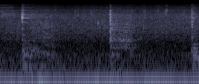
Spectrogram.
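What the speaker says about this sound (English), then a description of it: "And we need to stir that pasta." A spoon stirs crawfish pasta in a sizzling pan, giving a few scraping strokes over a steady frying hiss, close up and without talk.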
